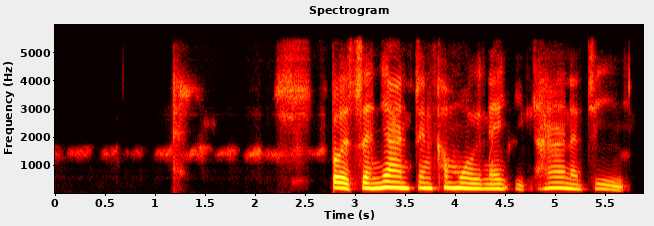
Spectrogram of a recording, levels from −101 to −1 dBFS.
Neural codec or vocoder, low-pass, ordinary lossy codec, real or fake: codec, 16 kHz, 0.8 kbps, ZipCodec; 5.4 kHz; none; fake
